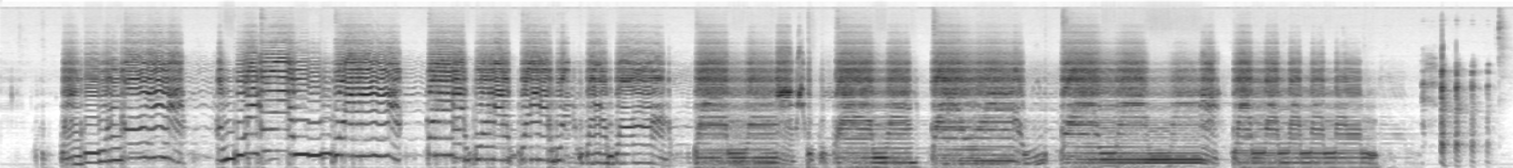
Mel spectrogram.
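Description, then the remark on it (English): An electric guitar played through the fourth of several wah pedals being compared: sweeping, vocal-like tones on a lead phrase, then louder distorted chords and riffs that wah up and down before a short final stab. “Which is the Best Wah Pedal?”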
